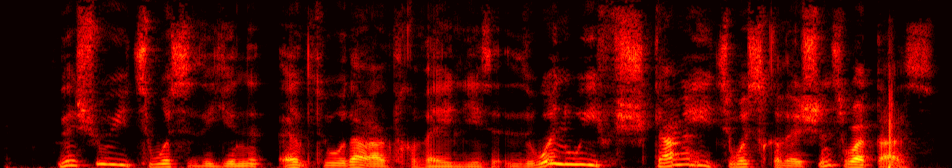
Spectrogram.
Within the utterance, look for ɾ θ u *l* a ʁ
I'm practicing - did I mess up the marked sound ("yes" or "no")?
yes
